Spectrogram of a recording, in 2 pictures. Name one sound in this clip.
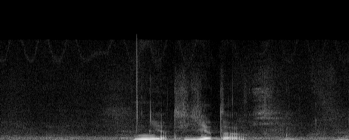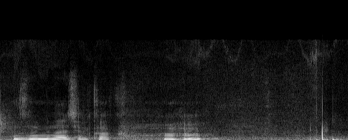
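A second young man answers in short bursts.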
